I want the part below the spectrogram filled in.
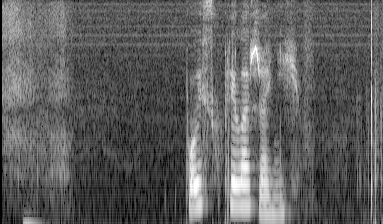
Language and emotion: Russian, neutral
